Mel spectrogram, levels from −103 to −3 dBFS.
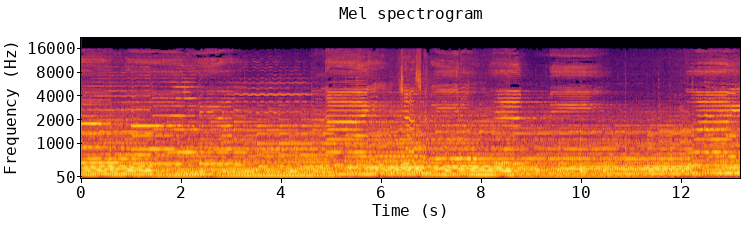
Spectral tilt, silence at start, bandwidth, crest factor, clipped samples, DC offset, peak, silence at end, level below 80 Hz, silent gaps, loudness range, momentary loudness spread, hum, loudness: -6.5 dB/octave; 0 s; 16 kHz; 12 dB; under 0.1%; under 0.1%; 0 dBFS; 0 s; -40 dBFS; none; 3 LU; 5 LU; none; -14 LUFS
